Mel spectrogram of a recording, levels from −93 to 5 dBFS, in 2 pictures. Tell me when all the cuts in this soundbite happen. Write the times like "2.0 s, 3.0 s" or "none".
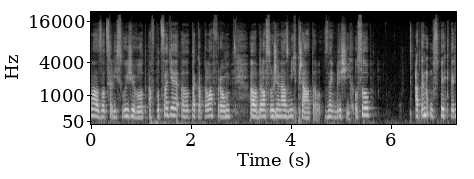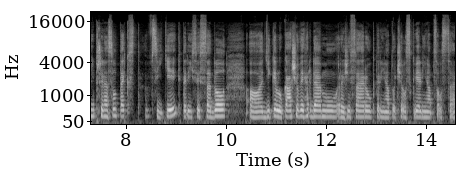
none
